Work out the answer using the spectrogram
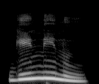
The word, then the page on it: ಗಿಣ್ಣಿನು: giṇṇinu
